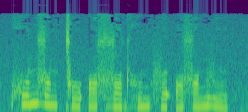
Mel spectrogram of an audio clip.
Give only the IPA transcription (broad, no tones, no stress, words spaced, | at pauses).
χʷœnzɔnǀo ʔɔsˤ zˤʏdhunfœ ʔʏsˤœnvʏ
